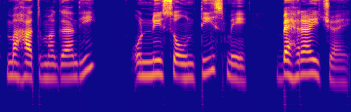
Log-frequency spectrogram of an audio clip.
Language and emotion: Urdu, neutral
